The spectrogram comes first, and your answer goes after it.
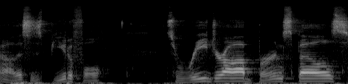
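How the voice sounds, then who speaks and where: A man speaks at a medium pitch. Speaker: gaming streamer. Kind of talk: live gameplay commentary. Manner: fast; casual.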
